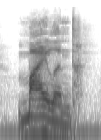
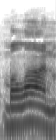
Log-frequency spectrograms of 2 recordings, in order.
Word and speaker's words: Milan: People who pronounce the town in Illinois, Myland. – With a D? – You ever hear that with a D? – Myland. – Yeah. – Myland. – Yeah, well, we went over to the bowling alley in Myland over there. – Yeah, they do say that. – What? There's no D.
